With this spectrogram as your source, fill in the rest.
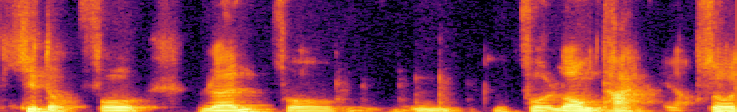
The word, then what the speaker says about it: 仁: Okay, in pronunciation in Japan they call Hito, and then we call Ren, and then some translation called Gen, Gen, that depend on the dialect you are using.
